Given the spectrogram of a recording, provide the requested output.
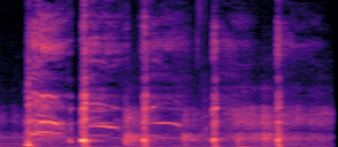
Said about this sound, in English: It's hard to sleep when you're coughing all the time from the coal dust.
